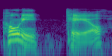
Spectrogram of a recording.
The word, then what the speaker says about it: ponytail: pulled the pony's tail notice how i go up on tail instead of ponytail pony high tail low in the compound a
